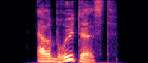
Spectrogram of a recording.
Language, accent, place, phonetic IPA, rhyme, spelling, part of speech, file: German, Germany, Berlin, [ɛɐ̯ˈbʁyːtəst], -yːtəst, erbrütest, verb, De-erbrütest.ogg
- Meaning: inflection of erbrüten: 1. second-person singular present 2. second-person singular subjunctive I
